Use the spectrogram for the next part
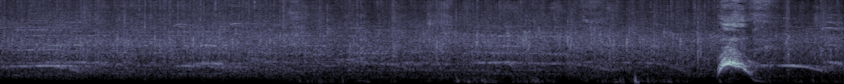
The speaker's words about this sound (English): Come on, clap your hands. Shout unto the Lord. Shout unto God. Shout unto God.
